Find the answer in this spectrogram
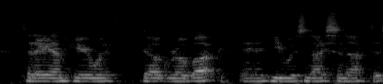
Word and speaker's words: Roebuck: So, Doug, if you wouldn’t mind starting us off by pronouncing your name for the viewers. Roebuck: Doug Roebuck.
